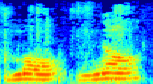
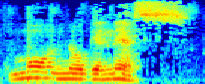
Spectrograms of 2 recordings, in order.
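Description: First: "monogenes" very slow and softer, a pause after each syllable. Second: "Monogenes" stretched very slowly, long first syllable, then the rest joined; slow sounding-out. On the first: Preacher introducing a Greek word to the congregation, syllable by syllable. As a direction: split "monogenes" into four separate beats, mo-no-ge-nes. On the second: Preacher repeating the Greek term for the congregation, slowly sounded out. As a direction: draw out "Monogenes" for learners, holding the last syllable. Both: Shown as a demonstration.

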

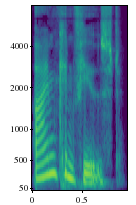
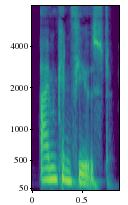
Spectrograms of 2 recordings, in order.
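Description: First: Whispered. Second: Said in the usual way. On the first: Shown as a demonstration. Mother repeating her key words to listeners, whispered. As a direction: breathe I'm confused as a hushed whisper. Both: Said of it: "the two most important words".

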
